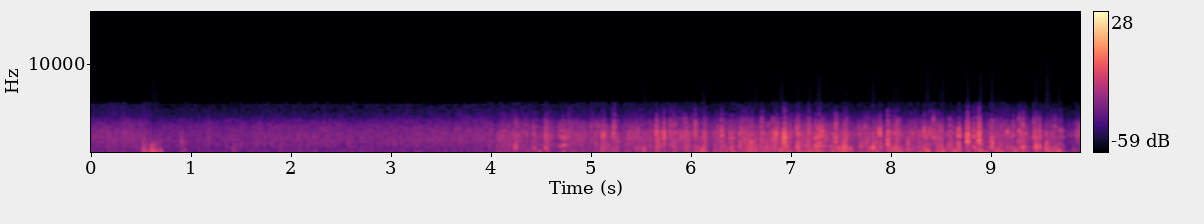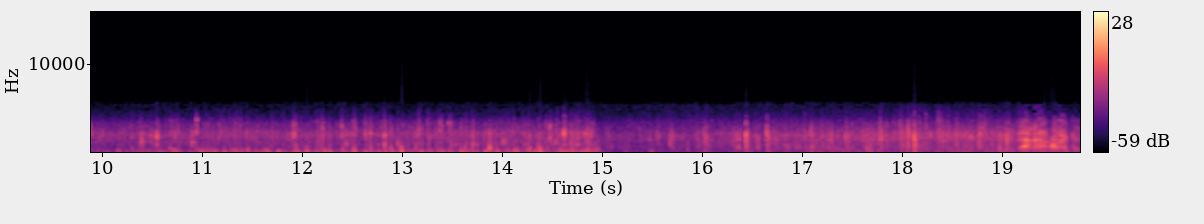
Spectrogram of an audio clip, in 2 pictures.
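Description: Horses' hooves clip-clopping on open ground at a western camp, a dense run of quick irregular hoofbeats at middle distance that carries on for some time, with a voice speaking over part of it.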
